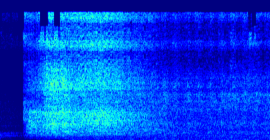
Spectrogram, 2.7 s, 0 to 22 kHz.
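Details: Honda CBX 250 Twister after repairing the engine noise: fires after a short crank and settles into steady, even idle with no knocking or ticking; noise gone, normal idle.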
